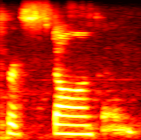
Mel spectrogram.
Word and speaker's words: Staunton: Staunton oh no the Staunton is how it's spelled but it's one of those like you know you know you're not local when you're you hear the word Staunton okay we always Don interesting well it's kind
